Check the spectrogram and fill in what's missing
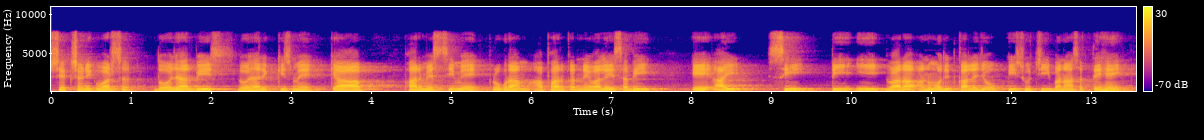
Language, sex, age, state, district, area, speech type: Hindi, male, 30-45, Madhya Pradesh, Ujjain, rural, read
